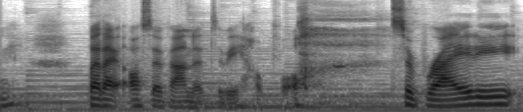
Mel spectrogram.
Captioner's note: laughs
